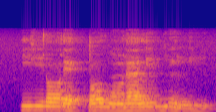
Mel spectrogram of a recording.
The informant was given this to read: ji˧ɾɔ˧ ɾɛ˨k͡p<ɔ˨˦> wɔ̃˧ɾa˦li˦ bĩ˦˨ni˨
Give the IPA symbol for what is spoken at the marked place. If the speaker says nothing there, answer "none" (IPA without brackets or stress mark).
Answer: ɔ˨˦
